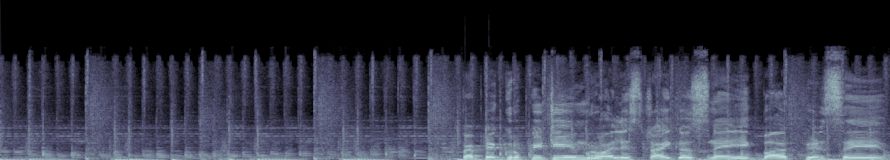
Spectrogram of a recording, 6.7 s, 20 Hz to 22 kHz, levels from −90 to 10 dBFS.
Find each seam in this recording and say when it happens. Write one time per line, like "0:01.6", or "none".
none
